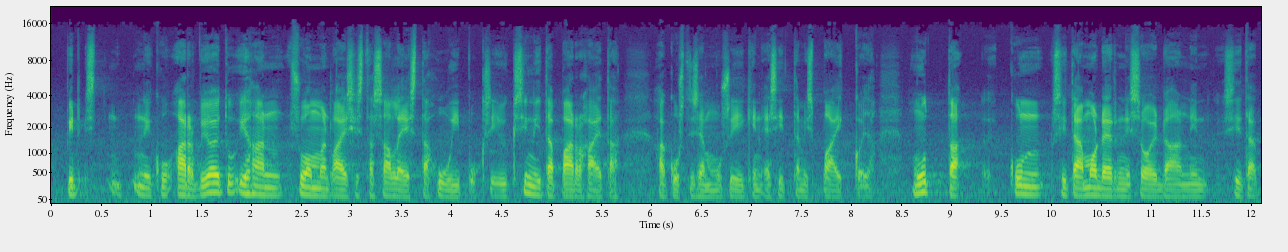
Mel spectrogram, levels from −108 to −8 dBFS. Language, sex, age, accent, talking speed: Finnish, male, 30-49, native, 85 wpm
